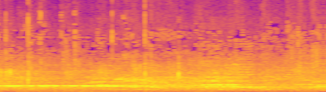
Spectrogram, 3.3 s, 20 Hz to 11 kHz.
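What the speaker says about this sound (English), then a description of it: "Crowd applause as there's just under 5 seconds left" Crowd applause in a high school gym during a boys basketball game, a steady wash of clapping and cheering throughout with occasional ball bounces and sharper sounds.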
